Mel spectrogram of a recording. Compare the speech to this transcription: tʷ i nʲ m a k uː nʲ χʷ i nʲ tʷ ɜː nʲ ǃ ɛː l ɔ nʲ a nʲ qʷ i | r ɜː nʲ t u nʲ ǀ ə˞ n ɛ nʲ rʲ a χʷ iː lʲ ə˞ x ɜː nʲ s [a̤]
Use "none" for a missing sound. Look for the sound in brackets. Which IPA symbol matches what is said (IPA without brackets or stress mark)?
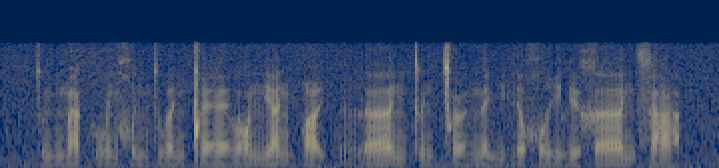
a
